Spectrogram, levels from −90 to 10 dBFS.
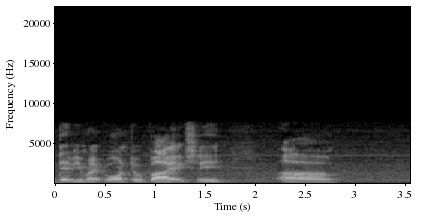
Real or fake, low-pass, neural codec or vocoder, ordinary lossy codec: fake; none; codec, 16 kHz, 16 kbps, FreqCodec, larger model; none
